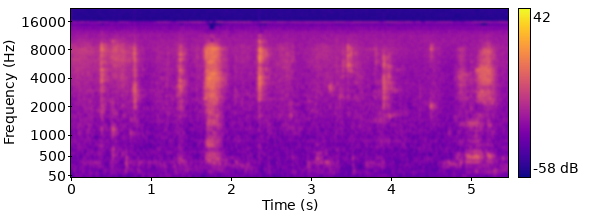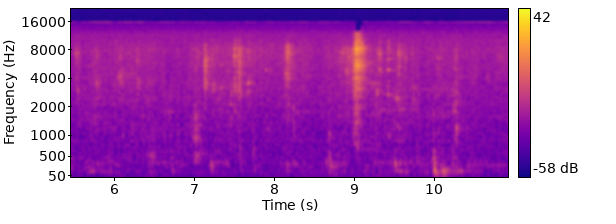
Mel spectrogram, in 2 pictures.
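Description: A crowd of men murmur and talk nearby.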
